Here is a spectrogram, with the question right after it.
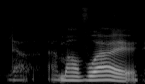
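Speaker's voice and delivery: usual speaking voice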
